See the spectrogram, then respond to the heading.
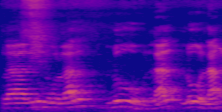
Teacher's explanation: lual lu Lal lulang ya masuk ke huruf lam maka itu dibacanya idgham bila guna langsung masuk ya tanpa dibaca dengungnya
